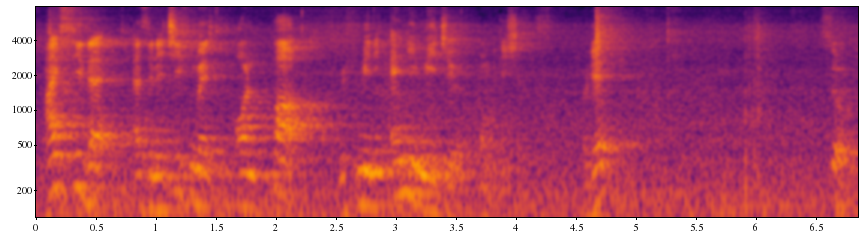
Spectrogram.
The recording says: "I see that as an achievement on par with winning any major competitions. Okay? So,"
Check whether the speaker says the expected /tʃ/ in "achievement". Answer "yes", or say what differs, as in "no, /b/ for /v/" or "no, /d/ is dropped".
yes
